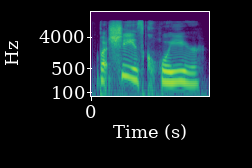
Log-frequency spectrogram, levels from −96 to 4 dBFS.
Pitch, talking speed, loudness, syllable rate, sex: 225 Hz, 205 wpm, -16 LUFS, 4.0 syllables/s, female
